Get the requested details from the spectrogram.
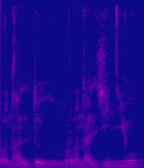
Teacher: représente le son r roulé que nous prononçons par exemple en espagnol · on prononce ce R roulé brièvement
